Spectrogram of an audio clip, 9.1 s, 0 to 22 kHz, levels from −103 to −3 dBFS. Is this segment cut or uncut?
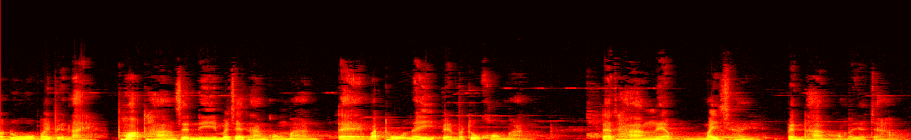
cut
